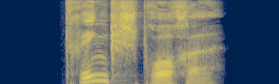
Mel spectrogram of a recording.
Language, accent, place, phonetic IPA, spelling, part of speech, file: German, Germany, Berlin, [ˈtʁɪŋkˌʃpʁʊxə], Trinkspruche, noun, De-Trinkspruche.ogg
- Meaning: dative of Trinkspruch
